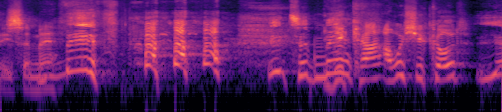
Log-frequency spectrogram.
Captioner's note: laughs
